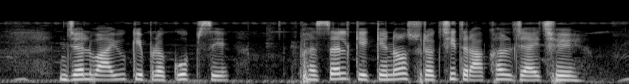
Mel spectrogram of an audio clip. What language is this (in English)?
Maithili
